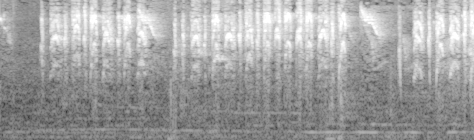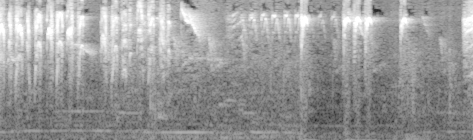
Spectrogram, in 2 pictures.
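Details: Crimson sunbird (sogon) song for stimulating singing: dense, rapid high chirps and twittering trills, sweeping notes near continuous, with brief pauses near the end; a steady low hum runs underneath.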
